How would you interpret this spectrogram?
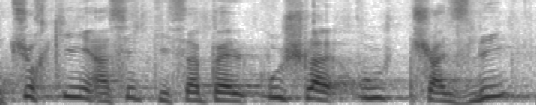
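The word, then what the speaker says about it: Üçağızlı: On va trouver ça en Turquie, un site qui s'appelle Uçazli. Ça ne s'écrit pas vraiment comme ça, mais c'est comme ça que ça se prononce.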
